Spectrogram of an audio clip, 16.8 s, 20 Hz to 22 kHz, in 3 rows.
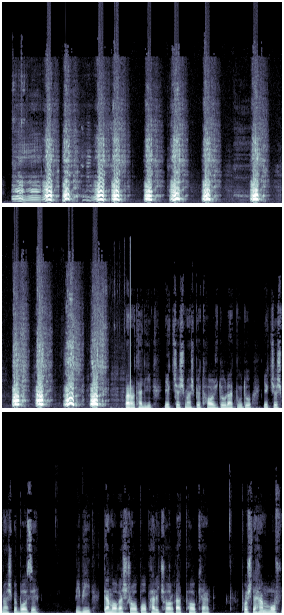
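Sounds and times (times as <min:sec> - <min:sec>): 
dog wavering howl-like whine: 0:00.2 - 0:04.3
dog barking loudly: 0:00.4 - 0:04.4, 0:05.0 - 0:07.8
speech: 0:08.1 - 0:12.0, 0:12.7 - 0:16.8.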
